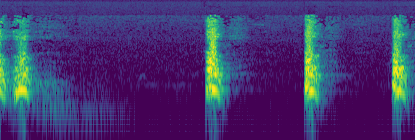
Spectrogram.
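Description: A dog barks four times, sharp and close, the first bark echoing briefly into the room, followed by three evenly spaced barks with silence between them.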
